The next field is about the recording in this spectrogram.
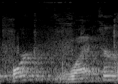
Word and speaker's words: Porwancher: I'm going to apologize right now that I'm going to butcher it, but I will do my best. Andrew Porwancher? – Porwancher. – I knew I was going to mess that up.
